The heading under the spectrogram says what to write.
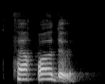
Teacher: दाल पे देखिए कि जज़म है, तो दाल पे कलकला भी होगा। फ़क़द, दाल को कलकला करेंगे, कुतुब जद के लेटर में आता है ना, कुतुब जद, काफ तो बा जीम दाल, ये याद रखिए। · फ़क़द में फा बारीक, दाल भी बारीक, और क़ाफ जो है वो हैवी पढ़ा जाएगा। लेकिन इस पे दाल पे देखिए कि जज़म है, तो दाल पे कलकला भी होगा।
